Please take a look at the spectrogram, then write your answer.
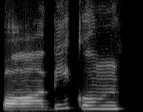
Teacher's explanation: अब देखिए हमजा के साथ आइन भी है, इसकी बहुत अच्छे से प्रैक्टिस कीजिएगा कि दोनों आइन और अलिफ हमजा जो है उसकी आवाज अलग अलग उसमें आपके गले से अदा होनी चाहिए। फिर कॉफ को ओ मोटा पढ़ा जाएगा, बाकी बारीक लेटर है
